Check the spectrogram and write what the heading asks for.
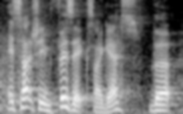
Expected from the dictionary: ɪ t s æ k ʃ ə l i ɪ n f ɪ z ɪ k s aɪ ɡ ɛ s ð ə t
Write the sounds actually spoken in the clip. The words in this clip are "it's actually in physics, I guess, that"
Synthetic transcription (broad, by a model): ɪ t s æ k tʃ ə l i ɪ n f ɪ z ɪ k s aɪ ɡ ɛ s ð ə t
